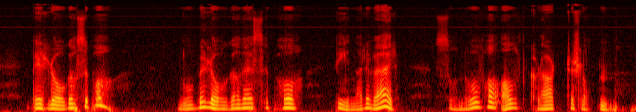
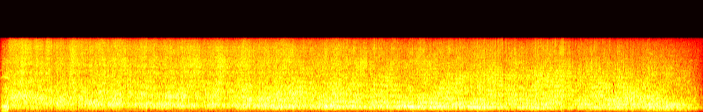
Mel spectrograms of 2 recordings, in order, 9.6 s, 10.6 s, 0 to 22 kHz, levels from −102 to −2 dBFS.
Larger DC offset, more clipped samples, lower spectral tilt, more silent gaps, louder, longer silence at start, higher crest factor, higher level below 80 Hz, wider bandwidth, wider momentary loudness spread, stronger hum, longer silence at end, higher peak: neither; neither; about the same, -8 dB/octave vs -7 dB/octave; neither; second, -42 LUFS vs -12 LUFS; first, 0.5 s vs 0 s; first, 20 dB vs 12 dB; second, -70 dBFS vs -46 dBFS; first, 19 kHz vs 5.4 kHz; first, 14 LU vs 3 LU; neither; about the same, 0 s vs 0 s; second, -22 dBFS vs 0 dBFS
